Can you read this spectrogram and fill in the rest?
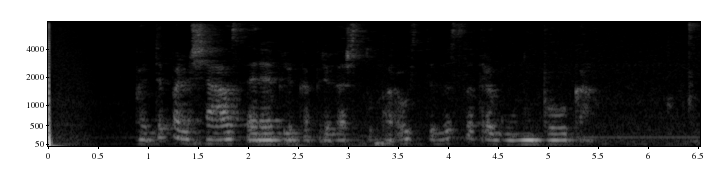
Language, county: Lithuanian, Alytus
